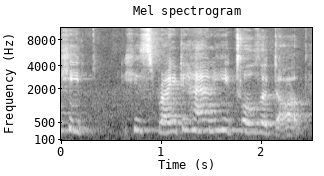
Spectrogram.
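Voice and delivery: ordinary talk, nothing marked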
